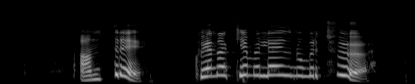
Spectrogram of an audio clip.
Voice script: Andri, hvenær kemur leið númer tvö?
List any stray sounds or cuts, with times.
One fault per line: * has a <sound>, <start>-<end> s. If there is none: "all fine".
all fine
